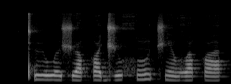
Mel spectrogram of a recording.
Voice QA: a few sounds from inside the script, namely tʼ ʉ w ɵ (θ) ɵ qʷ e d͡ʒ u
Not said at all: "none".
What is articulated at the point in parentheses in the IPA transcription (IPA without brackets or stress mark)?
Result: ʃ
